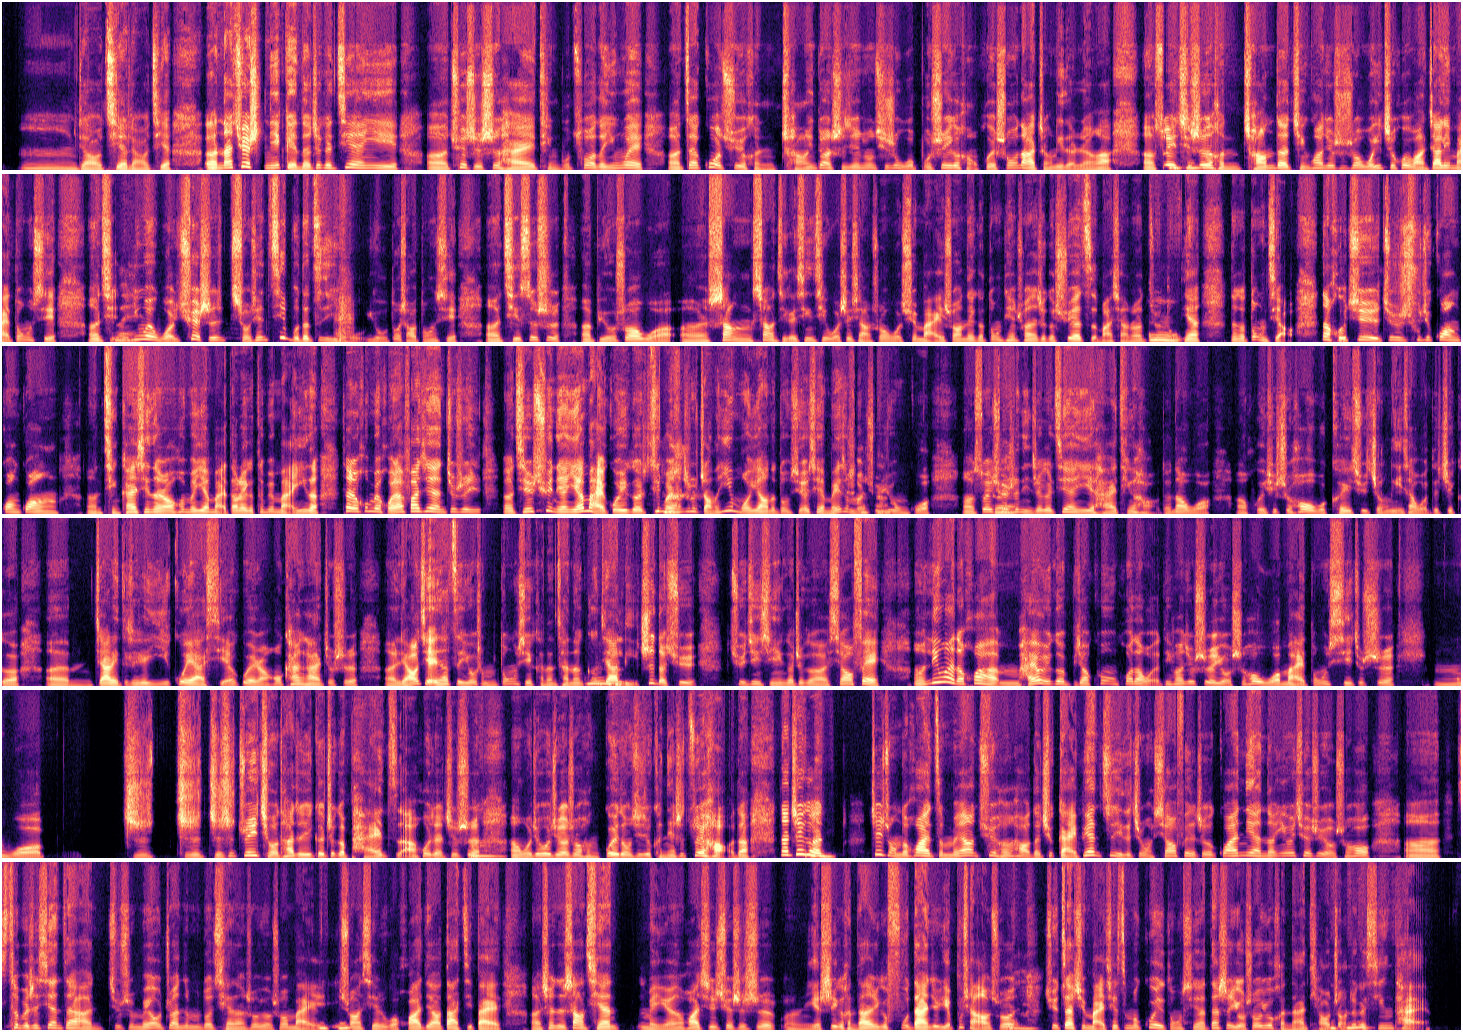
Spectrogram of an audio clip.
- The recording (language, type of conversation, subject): Chinese, advice, 如何更有效地避免冲动消费？
- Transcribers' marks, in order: other background noise; chuckle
